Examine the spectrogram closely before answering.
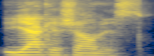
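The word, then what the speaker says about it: Jakučionis: Jack Yakonis.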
